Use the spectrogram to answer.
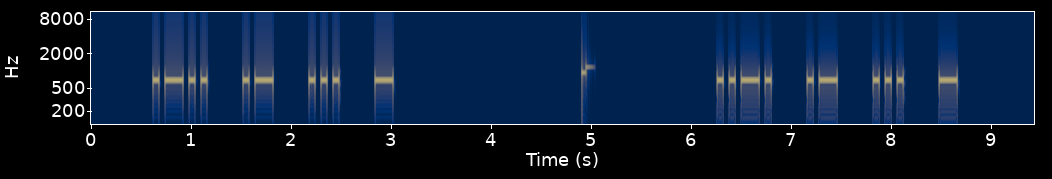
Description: Morse code, heard as a keyed tone, about 20 wpm, spaced as for 15 wpm, 690 Hz. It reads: LAST FAST
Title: 2x Character Spacing - Top 500 Words - 20wpm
